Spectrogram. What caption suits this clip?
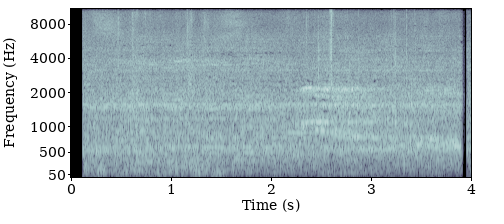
Shopping Mall noise 11
Noise recorded at Manufaktura- Shopping Mall in Łódź, Poland
It's not reminded by any law, but please, make me that satisfaction ;)
center, city, d, mall, noise, people, poland, shopping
